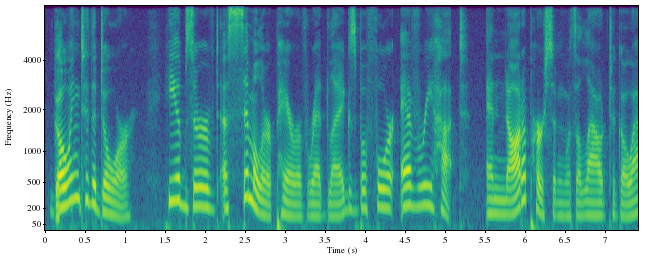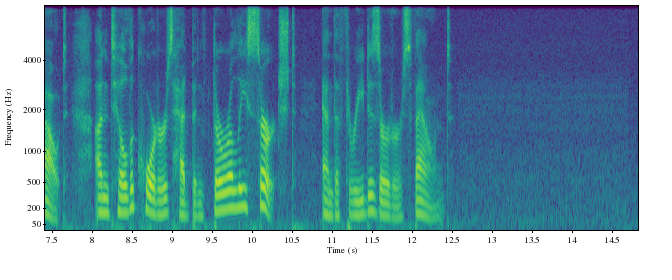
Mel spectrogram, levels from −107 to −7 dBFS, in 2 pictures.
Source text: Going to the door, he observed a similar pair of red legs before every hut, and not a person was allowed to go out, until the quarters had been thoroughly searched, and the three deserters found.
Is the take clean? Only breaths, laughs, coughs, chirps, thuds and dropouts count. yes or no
yes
